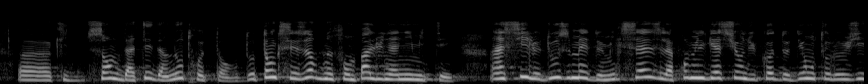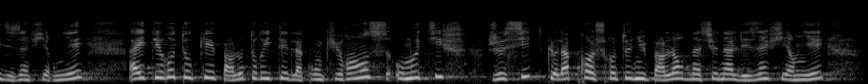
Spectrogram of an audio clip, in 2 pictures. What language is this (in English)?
French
